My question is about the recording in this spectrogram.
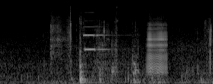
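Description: Handling noises at a pulpit microphone as papers and items are gathered up: a knock, a brief high squeak about a second in, then a short paper rustle.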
